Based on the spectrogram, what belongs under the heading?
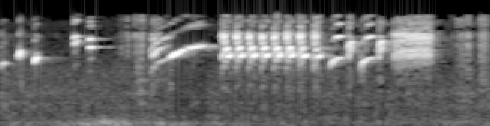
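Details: Agitated European goldfinch in breeding condition pours out a varied song: sharp chirps and an upslurred whistle, then a rapid even run of tinkling notes ending in a harsh buzzy rasp.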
